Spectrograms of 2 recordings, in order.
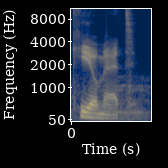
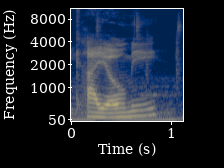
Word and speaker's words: Kiomet: believe squirrel mentioned that it was pronounced frenchly with a silent T so not KET which is how it's pronounced a lot and even I used to pronounce it that way maybe kyomi I don't know Ki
